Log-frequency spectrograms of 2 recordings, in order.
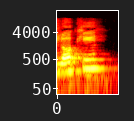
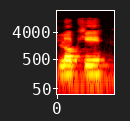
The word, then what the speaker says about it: Loki: might be old-fashioned but lucky or lucky how do you pronounce it like i think it's loki loki sorry so so like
